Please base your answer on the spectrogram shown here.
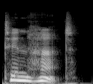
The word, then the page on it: tin hat: British English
